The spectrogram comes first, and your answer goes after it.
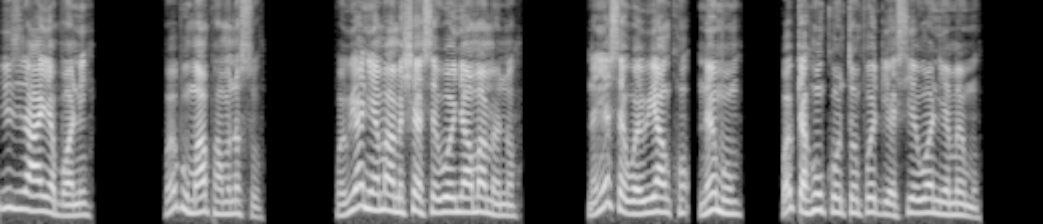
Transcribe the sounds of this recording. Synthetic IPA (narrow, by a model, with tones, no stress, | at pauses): i˦s̬ɾa˦e˨ljɛ˨bɔ˨nɪ̃˦ | wɔ˨æ˦bu˨mã˨˦pʰã˨mnʊ̃˦sʊ˨ | wɔ˨ɥi˦a˦nɪ̃˨ɛ˨mã˦˨mɪ̃˨ɕɛ˦˨sɛ˦˨wɔ˦æ˦ɲã˦wɔ˦mã˦mɪ̃˨nʊ̃˦ | nã˨ɲɛ̃˦sɛ˨wɔ˨æ˨ɥi˦a˦ŋ̩˦kʰʊ̃˦nã˨˦mũ˦m | wɔ˨˦t͡ɕᶣa˨ɦʊ̃˦ŋ˦kʰʊ̃˦n̩˨tʰʊ̃˦m˦pʰɔ˦dɪ˨æ˨si˦ɛ˦wɔ˦nĩ˨ɛ˨mæ̃˦mũ˨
